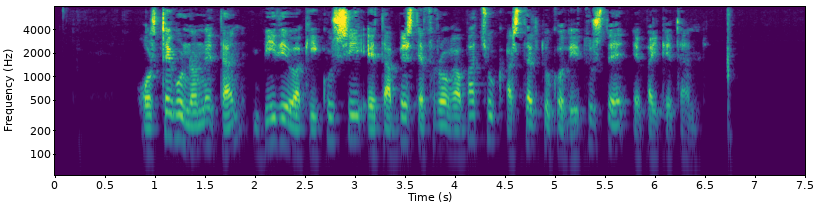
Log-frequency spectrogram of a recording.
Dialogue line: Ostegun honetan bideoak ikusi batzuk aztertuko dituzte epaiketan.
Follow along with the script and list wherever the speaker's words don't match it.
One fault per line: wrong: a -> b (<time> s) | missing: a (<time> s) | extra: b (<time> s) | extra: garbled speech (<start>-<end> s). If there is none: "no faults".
extra: eta beste froga (3.2 s)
